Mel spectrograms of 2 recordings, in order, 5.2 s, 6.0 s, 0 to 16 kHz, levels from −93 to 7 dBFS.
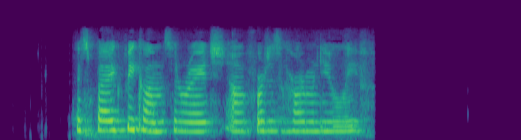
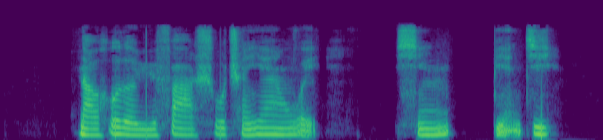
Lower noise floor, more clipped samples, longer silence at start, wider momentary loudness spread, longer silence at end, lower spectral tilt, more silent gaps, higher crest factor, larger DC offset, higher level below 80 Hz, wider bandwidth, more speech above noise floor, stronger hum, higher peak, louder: first, under -90 dBFS vs -82 dBFS; neither; about the same, 0.75 s vs 0.8 s; about the same, 9 LU vs 7 LU; first, 1.45 s vs 0.55 s; about the same, -5 dB/octave vs -5.5 dB/octave; neither; about the same, 18 dB vs 20 dB; neither; about the same, -60 dBFS vs -56 dBFS; second, 7.2 kHz vs 8.2 kHz; first, over 73 dB vs 61 dB; neither; about the same, -2 dBFS vs -4 dBFS; first, -17 LUFS vs -22 LUFS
